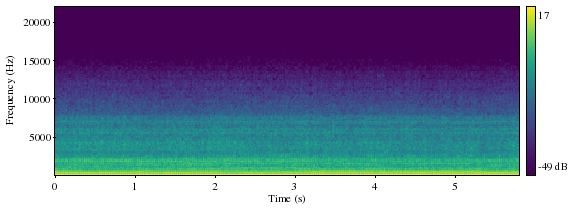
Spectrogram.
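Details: Honda ATC 90 idling after sitting 50+ years, carburetor sandblasted, points adjusted, valve clearances checked: steady, even putter of about four beats a second at constant pitch with no misses or knocks; healthy small single.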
